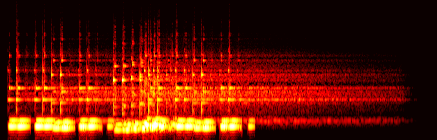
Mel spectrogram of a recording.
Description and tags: A marimba with multiple effects applied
